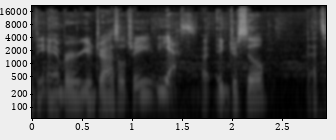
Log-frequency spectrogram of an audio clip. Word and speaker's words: Yggdrasil: Yggdrasil. That's how you pronounce that, isn't it?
